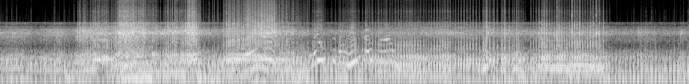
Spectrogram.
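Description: A second dirt bike engine revs hard nearby as it climbs.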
